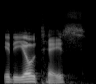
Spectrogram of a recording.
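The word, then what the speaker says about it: ἰδιώτης: it's actually pronounced idiotes, but we get our word idiot from it.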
